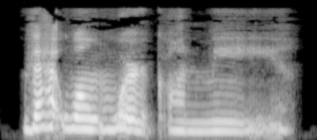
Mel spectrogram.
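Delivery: bored, indifferent, unbothered demon voice. Reading a story: a demon cuts off a warlock's banishing spell, bored. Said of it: "said the demon in a bored voice".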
